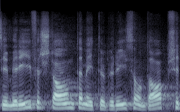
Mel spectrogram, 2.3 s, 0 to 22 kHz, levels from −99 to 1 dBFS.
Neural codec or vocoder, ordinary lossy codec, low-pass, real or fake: autoencoder, 48 kHz, 128 numbers a frame, DAC-VAE, trained on Japanese speech; none; 14.4 kHz; fake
